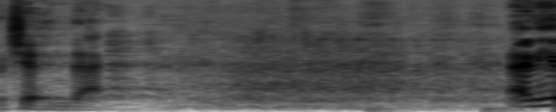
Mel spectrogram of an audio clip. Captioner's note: laughter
